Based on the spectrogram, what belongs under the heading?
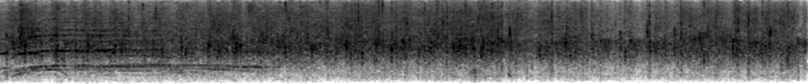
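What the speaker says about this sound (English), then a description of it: "They should come out so we can give them a quick round of applause." Conference audience at a plenary session in Hilo giving a sustained round of applause for the staff crew, steady many-handed clapping filling the room, moderately distant, with a brief voice early on.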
